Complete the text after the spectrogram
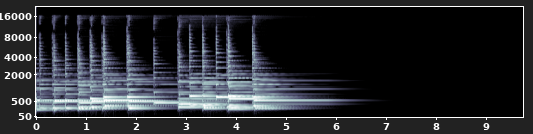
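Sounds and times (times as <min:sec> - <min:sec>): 
harp playing a waltz: 0:00.0 - 0:06.6.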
